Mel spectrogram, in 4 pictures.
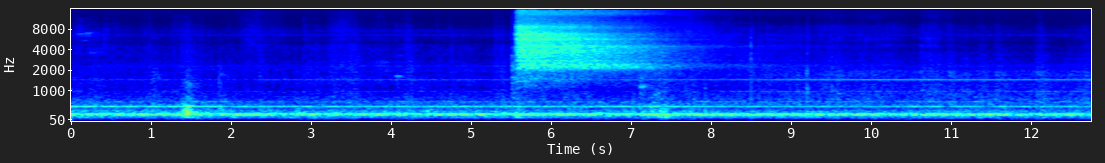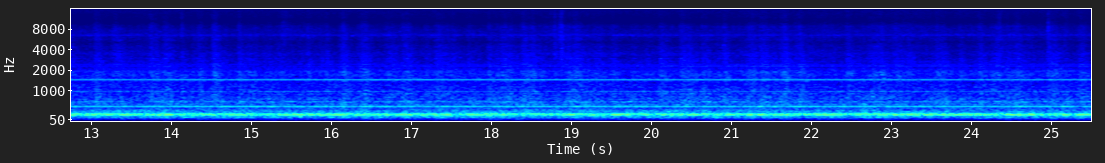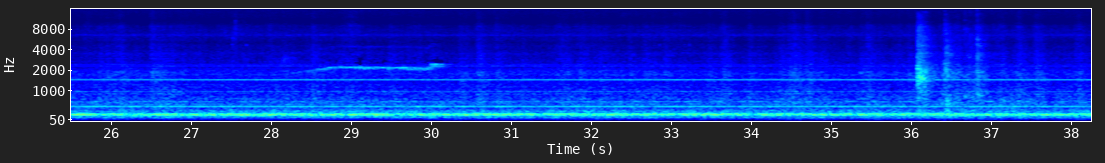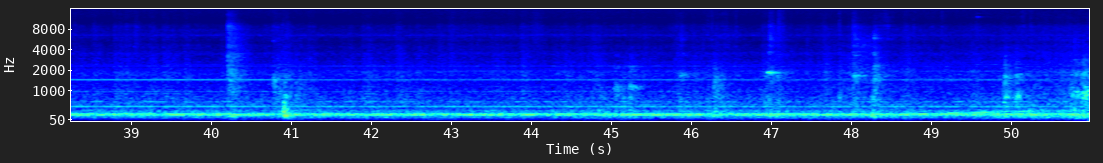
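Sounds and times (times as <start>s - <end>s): train equipment humming: 0.0s - 50.9s
rising whistle-like tone: 28.4s - 30.2s.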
